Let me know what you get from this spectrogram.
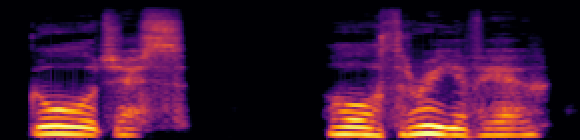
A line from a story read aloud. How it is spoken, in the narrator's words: murmured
